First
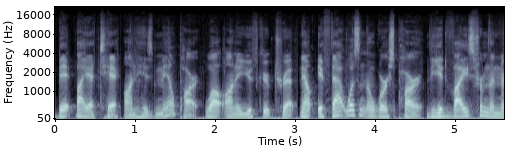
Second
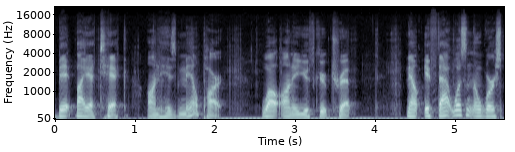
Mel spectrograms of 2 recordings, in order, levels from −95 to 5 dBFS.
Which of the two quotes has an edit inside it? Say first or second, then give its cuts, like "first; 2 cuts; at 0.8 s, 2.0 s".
first; 4 cuts; at 0.8 s, 1.8 s, 3.0 s, 4.6 s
